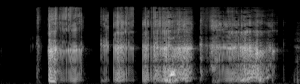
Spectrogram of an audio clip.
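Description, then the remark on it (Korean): A voice imitates a pained, strained groan: several choked, wordless bursts in quick succession, loud, as if a frozen ice pack from a delivery had just fallen out of the fridge onto a toe. “이런 소리밖에 못 낸다니까요. 너무 아파가지고.”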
